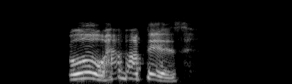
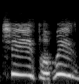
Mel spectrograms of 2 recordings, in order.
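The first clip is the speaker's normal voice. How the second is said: surprised exclaim; 9 semitones higher, 5 dB louder than usual. Real, not acted. Reacting to scheduled-text comment.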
